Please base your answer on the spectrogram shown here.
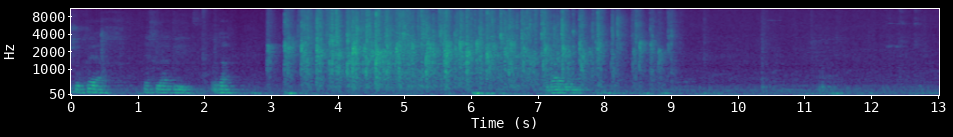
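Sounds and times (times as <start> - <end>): small audience applauding: 2.9 - 9.3.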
